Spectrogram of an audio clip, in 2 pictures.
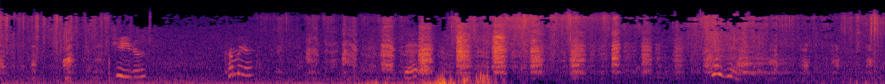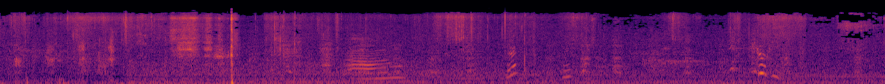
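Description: A young woman talks to a dog in an encouraging voice, nearby.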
